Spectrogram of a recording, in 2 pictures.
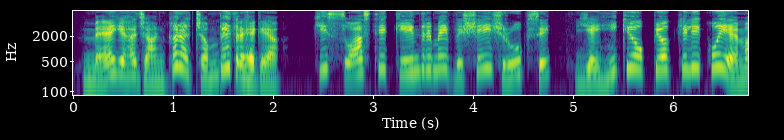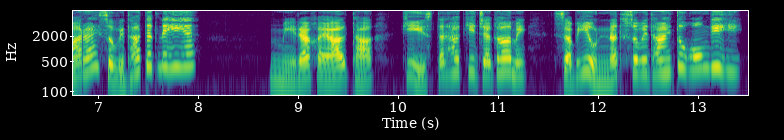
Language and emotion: Hindi, surprised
